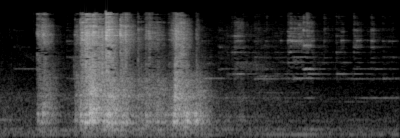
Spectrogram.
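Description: Metal cutlery rattling and clinking as a fork is fetched, with three loud bursts in the first two seconds, then a few light clinks that ring on briefly.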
